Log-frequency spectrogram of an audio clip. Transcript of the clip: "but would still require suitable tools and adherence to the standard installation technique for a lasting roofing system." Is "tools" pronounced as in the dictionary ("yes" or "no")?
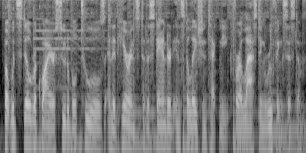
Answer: yes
